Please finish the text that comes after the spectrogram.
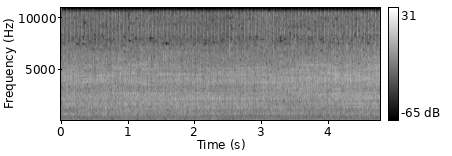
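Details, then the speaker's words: Daewoo Nexia idling after alternator repair and belt tensioning: a steady, even idle with a smooth low hum and no knocks. Charging reads 14.2 V, and the alternator is delivering good current. "Генераторымыз жақсы ток беріп тұр."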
